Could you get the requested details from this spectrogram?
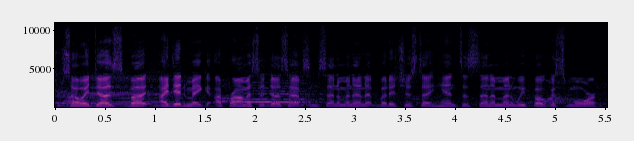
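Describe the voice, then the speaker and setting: A young man with a slightly high voice talks quickly about a product. It is casual interview chat with a busy crowd around him. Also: flat delivery. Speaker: vendor being interviewed. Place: trade show booth indoors. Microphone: handheld microphone held by interviewer. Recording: busy crowded convention hall.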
